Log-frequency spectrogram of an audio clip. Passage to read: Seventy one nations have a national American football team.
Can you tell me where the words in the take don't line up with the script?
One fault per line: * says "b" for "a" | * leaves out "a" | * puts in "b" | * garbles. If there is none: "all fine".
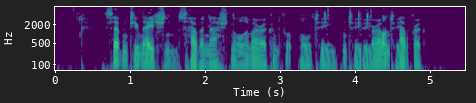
* leaves out "one"
* garbles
